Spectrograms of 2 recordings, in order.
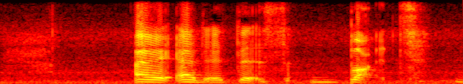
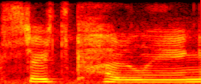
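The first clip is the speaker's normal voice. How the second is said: ordinary talk, nothing marked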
